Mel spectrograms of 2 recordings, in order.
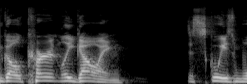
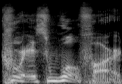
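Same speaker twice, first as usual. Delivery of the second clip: radio DJ on-air announcer delivery. Saying a name aloud in a put-on radio dj voice. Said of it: "this is the radio D J voice every time".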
